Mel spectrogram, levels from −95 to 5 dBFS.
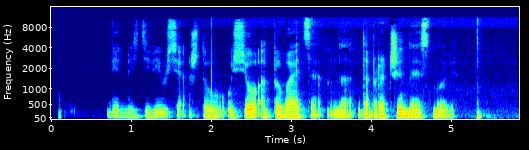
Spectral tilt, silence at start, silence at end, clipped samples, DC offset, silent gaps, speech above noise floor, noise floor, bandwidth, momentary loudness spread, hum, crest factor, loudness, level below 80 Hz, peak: -6 dB/octave; 0.7 s; 0.45 s; under 0.1%; under 0.1%; none; 45 dB; -76 dBFS; 11.5 kHz; 14 LU; none; 20 dB; -32 LUFS; -50 dBFS; -12 dBFS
